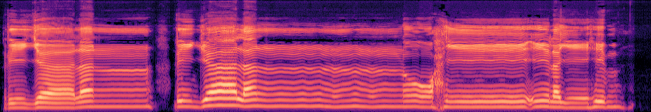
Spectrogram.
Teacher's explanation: maka harus memasukkan suara tanwin pada nun menjadi dengan disertai dengung atau gunnah, maka menjadi rijalan, dengung.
